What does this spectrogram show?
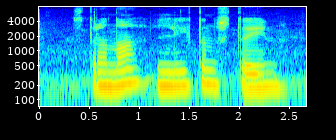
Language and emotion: Russian, neutral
